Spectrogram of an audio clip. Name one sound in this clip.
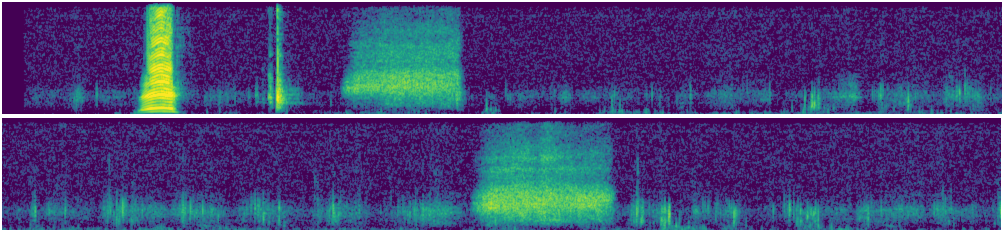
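Footsteps swish through grass close by.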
